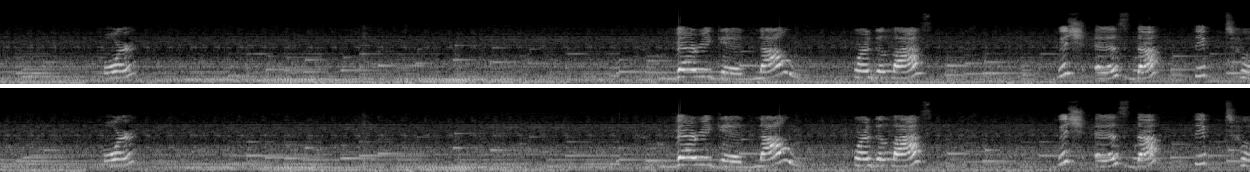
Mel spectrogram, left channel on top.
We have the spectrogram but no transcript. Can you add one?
Or very good. Now for the last, which is the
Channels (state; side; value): normal; both; correlation 0.37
